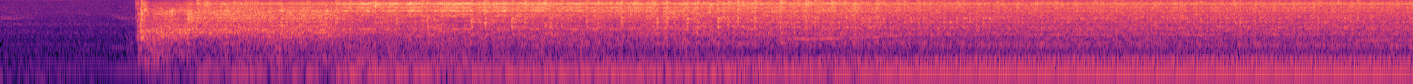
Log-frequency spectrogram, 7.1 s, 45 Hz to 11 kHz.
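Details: Porsche 911 garage find that had been sitting, with new OEM plug leads fitted; cranked with the DME relay out to build oil pressure, then fired. Short crank, clean start within a second, then a steady, even idle with a firm low beat.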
